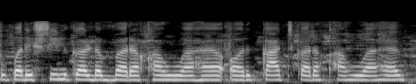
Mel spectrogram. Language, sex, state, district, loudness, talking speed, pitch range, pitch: Hindi, female, Jharkhand, Palamu, -14 LUFS, 185 wpm, 205-215 Hz, 210 Hz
